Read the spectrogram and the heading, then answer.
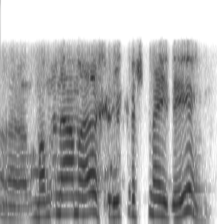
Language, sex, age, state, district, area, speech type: Sanskrit, male, 45-60, Karnataka, Vijayapura, urban, conversation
